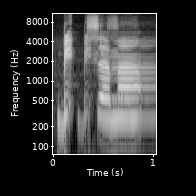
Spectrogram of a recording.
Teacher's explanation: حمزہ ساکنہ ہے جھٹکا دے کر پڑھیں گے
